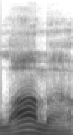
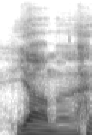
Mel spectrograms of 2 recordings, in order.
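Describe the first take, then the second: First: The word is said the ordinary everyday way. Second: The word is said in an affected, refined way.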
